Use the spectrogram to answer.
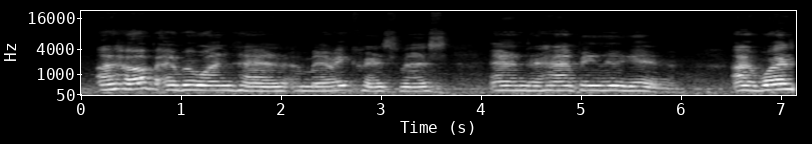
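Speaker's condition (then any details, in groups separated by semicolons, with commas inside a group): Brain injury; traumatic, car accident; could not blow out candles for years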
